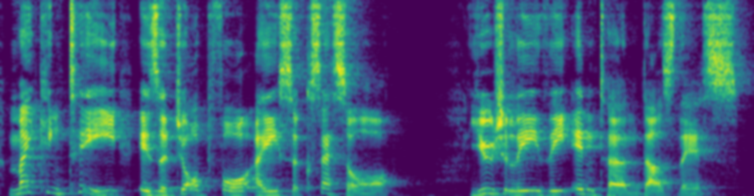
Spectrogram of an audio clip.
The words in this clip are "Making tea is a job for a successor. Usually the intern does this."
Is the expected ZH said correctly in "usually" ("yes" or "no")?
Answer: yes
